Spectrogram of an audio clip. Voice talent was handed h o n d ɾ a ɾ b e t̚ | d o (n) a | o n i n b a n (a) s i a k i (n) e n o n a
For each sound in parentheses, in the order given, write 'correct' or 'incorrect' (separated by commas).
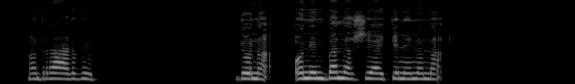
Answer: correct, correct, correct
